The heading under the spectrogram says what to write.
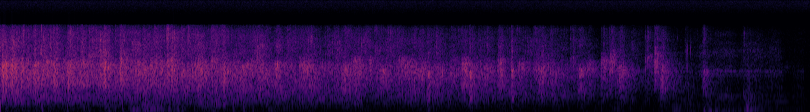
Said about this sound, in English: He's been very courageous, and I would like you to give him a round of applause as he goes down and thank him for doing this.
